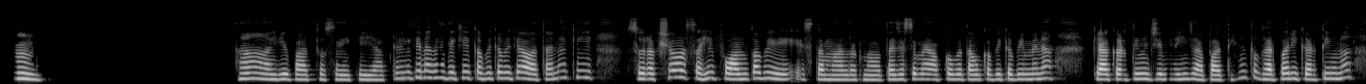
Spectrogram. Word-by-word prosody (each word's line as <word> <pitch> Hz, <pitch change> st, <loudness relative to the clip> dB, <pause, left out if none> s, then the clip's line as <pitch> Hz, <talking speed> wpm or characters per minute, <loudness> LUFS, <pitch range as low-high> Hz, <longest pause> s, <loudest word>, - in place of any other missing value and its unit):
हुँ। 245 Hz, -5 st, +3 dB, 1.9 s
हाँ, 260 Hz, -1 st, +1 dB
ये 235 Hz, +1 st, +2 dB
बात 230 Hz, -1 st, -1 dB
तो 235 Hz, -, -3 dB
सही 225 Hz, 0 st, -3 dB
कही 220 Hz, 0 st, -2 dB
आपने, 215 Hz, +6 st, -5 dB
लेकिन 315 Hz, +3 st, -4 dB
अगर 310 Hz, 0 st, -2 dB
देखिए, 280 Hz, +1 st, -3 dB
कभी-कभी 275 Hz, +1 st, -1 dB
क्या 275 Hz, +1 st, +2 dB
होता 240 Hz, -1 st, +2 dB
है 240 Hz, -, -1 dB
ना 300 Hz, +3 st, -7 dB
कि 320 Hz, -1 st, -6 dB, 0.4 s
सुरक्षा 260 Hz, +4 st, 0 dB
और 335 Hz, -, +4 dB
सही 265 Hz, -1 st, -1 dB
फ़ॉर्म 245 Hz, -1 st, +6 dB
का 280 Hz, -, +2 dB
भी 285 Hz, 0 st, -3 dB
इ -, -, -1 dB
इस्तेमाल 225 Hz, -1 st, 0 dB
रखना 220 Hz, 0 st, -3 dB
होता 215 Hz, +1 st, -1 dB
है। -, -, +1 dB
जैसे 235 Hz, +2 st, -1 dB
मैं 245 Hz, 0 st, -1 dB
आपको 235 Hz, +1 st, 0 dB
बताऊँ, 230 Hz, -1 st, +1 dB
कभी-कभी 235 Hz, 0 st, 0 dB
मैं 245 Hz, +1 st, 0 dB
ना, 280 Hz, +2 st, -1 dB, 0.4 s
क्या 240 Hz, -1 st, +8 dB
करती 240 Hz, +1 st, +2 dB
हूँ, 255 Hz, 0 st, +2 dB
जिम 240 Hz, +1 st, -2 dB
नहीं 240 Hz, +1 st, -2 dB
जा 240 Hz, -3 st, +2 dB
पाती 220 Hz, 0 st, +1 dB
हूँ, 310 Hz, +6 st, -10 dB
तो 310 Hz, 0 st, -6 dB
घर 240 Hz, -3 st, +4 dB
पर 255 Hz, +1 st, +4 dB
ही 265 Hz, -, -1 dB
करती 240 Hz, 0 st, 0 dB
हूँ 260 Hz, 0 st, 0 dB
ना, 305 Hz, +4 st, -3 dB
245 Hz, 220 wpm, -22 LUFS, 230-270 Hz, 1.9 s, क्या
